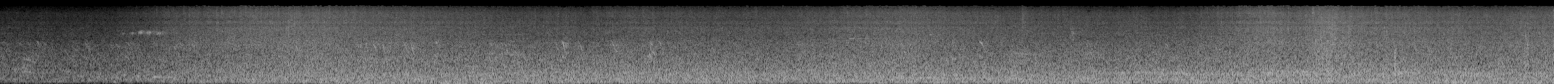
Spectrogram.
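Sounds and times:
summer wind sweeping through rustling leaves: 0.0s - 15.5s
bird chirp: 1.2s - 1.8s.

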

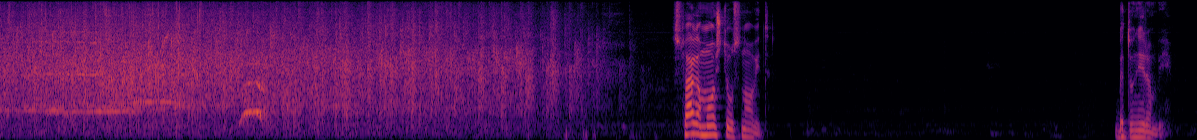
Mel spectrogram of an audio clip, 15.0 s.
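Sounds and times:
audience applause: 0.0s - 8.1s
speech: 8.5s - 9.7s, 14.0s - 14.7s.

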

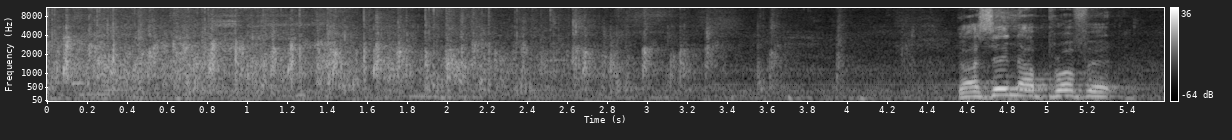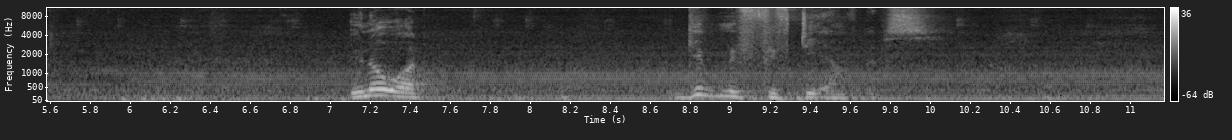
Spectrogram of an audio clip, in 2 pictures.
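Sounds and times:
audience applause for a preacher: 0.0s - 4.1s
speech: 4.6s - 5.5s, 7.1s - 7.6s, 8.7s - 10.1s.

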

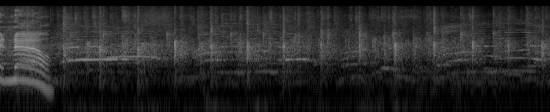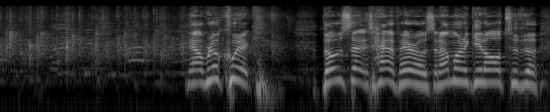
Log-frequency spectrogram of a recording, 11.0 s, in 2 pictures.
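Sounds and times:
voices cheering: 0.0s - 8.2s
audience clapping hands: 0.0s - 8.6s
speech: 0.4s - 0.6s, 7.4s - 11.0s.

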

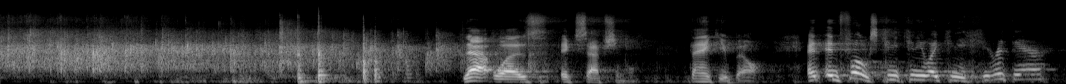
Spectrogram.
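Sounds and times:
round of applause: 0.0s - 5.4s
speech: 4.6s - 10.6s.

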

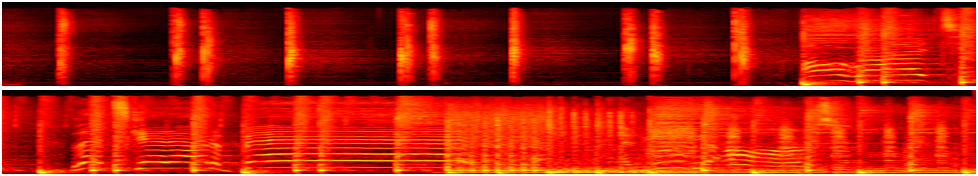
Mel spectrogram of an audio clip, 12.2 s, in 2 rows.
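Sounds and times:
hands clapping along to song: 0.0s - 5.0s
loud sung melody with music: 5.0s - 12.1s
speech: 6.5s - 8.8s.

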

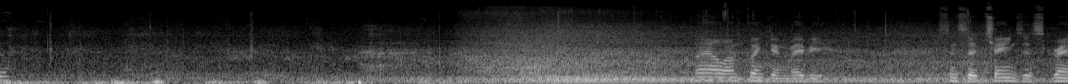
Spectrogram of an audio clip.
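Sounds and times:
car approaching: 0.0s - 10.6s
speech: 7.5s - 8.4s, 9.5s - 10.6s.

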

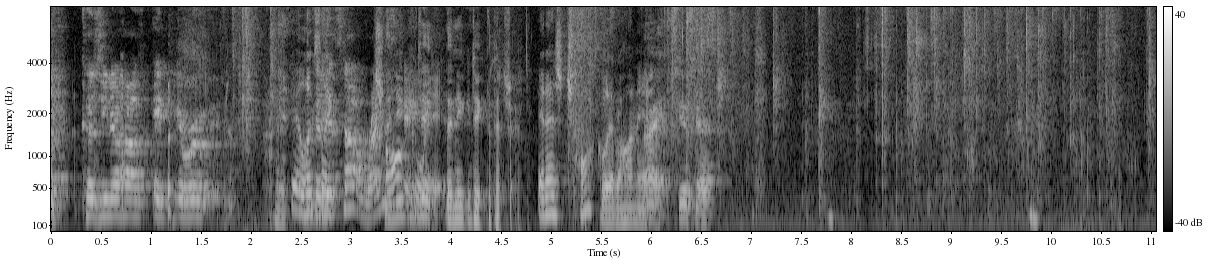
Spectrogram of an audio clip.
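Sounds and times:
speech: 0.0s - 6.8s
crunching on a corn cake: 1.6s - 2.4s, 4.3s - 11.0s.

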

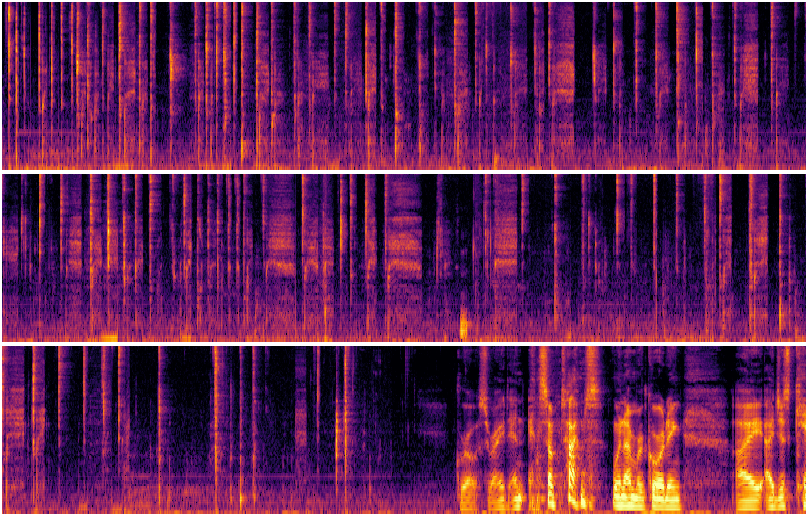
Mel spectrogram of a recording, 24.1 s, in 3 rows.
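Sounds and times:
breathy mouth noise: 0.0s - 17.4s
tongue clicks: 0.0s - 20.2s
speech: 20.6s - 24.1s.

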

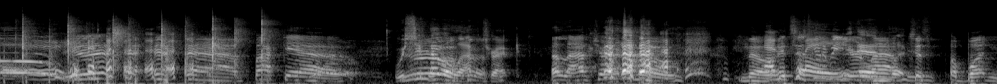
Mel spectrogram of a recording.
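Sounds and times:
laughter: 0.0s - 2.9s, 5.8s - 8.8s
studio audience applause: 0.0s - 3.0s
speech: 0.8s - 9.9s.

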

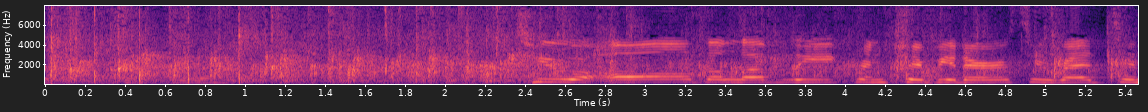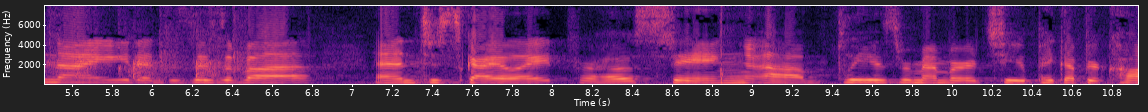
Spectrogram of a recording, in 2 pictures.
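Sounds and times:
room full of people applauding: 0.0s - 6.6s
speech: 2.4s - 10.9s.

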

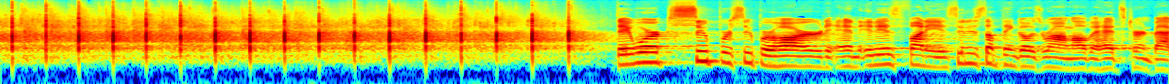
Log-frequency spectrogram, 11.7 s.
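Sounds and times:
audience applause: 0.0s - 6.0s
sharp claps: 0.0s - 6.1s
speech: 6.2s - 11.6s.

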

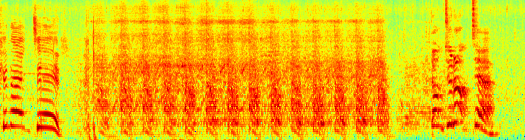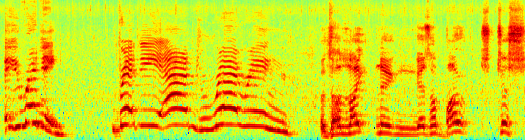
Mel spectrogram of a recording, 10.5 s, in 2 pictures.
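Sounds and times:
speech: 0.0s - 3.2s, 4.7s - 10.5s
engine cranking: 0.0s - 4.0s.

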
